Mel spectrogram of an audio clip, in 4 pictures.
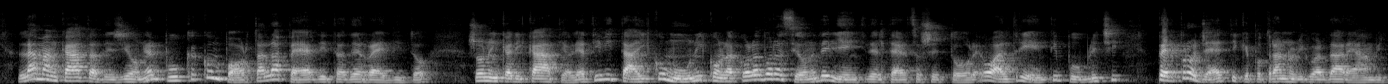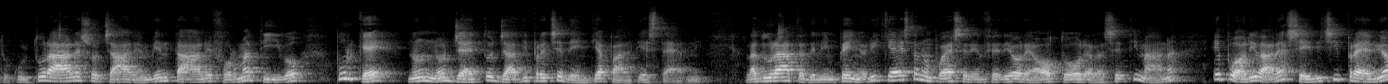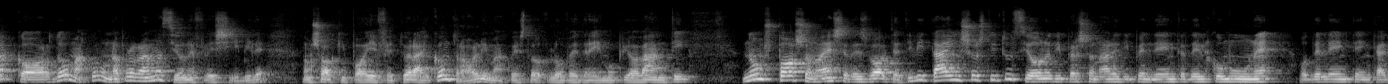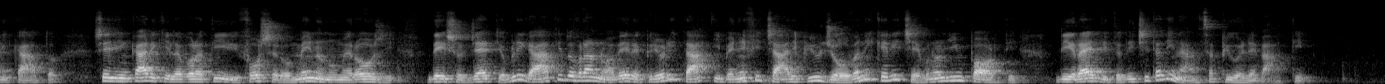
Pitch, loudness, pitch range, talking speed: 125 Hz, -19 LUFS, 110-165 Hz, 135 wpm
